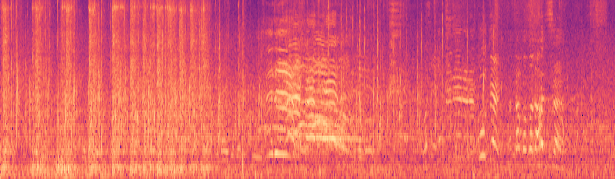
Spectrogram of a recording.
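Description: Spectators clapping in a steady rhythm for the first few seconds, then voices calling out and cheering around the middle, with laughter near the end.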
